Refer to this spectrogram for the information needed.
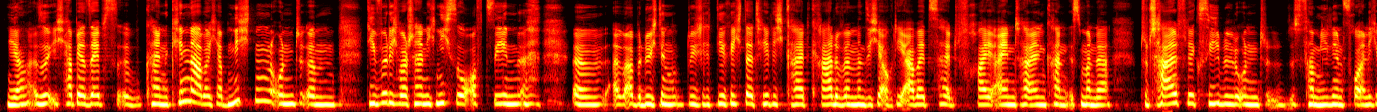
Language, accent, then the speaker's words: German; Königstein im Taunus, Hesse, Germany; Ich bin in Königstein geboren und lebe schon immer im Taunus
